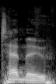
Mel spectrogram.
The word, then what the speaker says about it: Temu: them yeah you got it from Texas it's pronounced temu no it was an Amazon one by the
